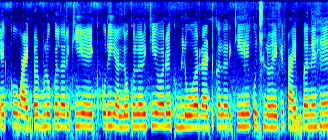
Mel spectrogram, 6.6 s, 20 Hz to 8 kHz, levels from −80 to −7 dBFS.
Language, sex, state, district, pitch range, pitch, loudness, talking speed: Hindi, female, Bihar, East Champaran, 215-230 Hz, 220 Hz, -22 LUFS, 265 wpm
